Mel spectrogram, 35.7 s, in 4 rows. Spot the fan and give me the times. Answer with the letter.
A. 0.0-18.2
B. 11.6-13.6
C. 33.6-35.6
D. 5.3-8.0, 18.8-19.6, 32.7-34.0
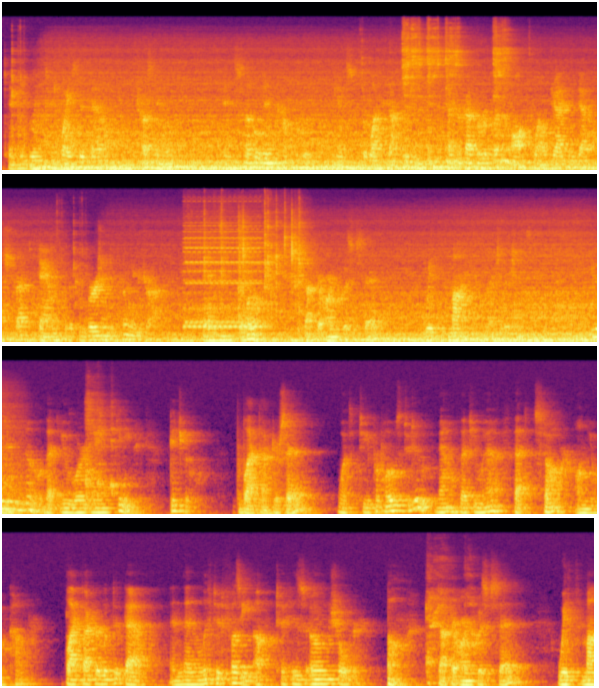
A.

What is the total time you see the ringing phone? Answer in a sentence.
You can hear the ringing phone for 2 seconds altogether.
